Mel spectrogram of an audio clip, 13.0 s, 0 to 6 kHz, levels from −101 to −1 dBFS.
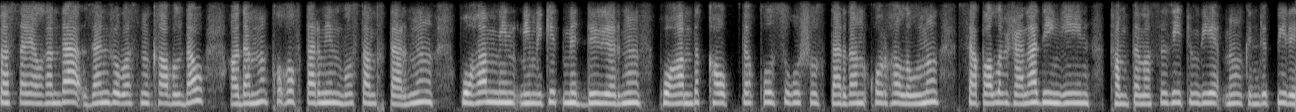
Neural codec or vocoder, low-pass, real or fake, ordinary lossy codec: codec, 16 kHz, 1.1 kbps, Voila-Tokenizer; 5.4 kHz; fake; Opus, 16 kbps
